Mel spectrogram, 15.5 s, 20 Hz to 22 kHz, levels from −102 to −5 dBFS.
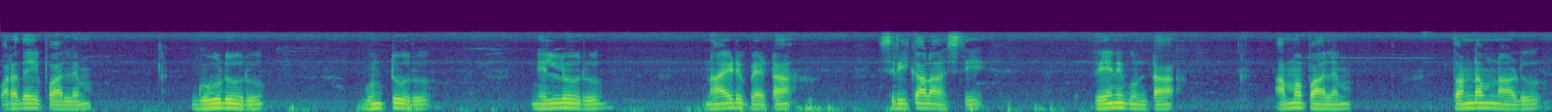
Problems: constant background noise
